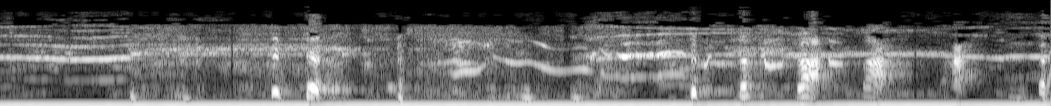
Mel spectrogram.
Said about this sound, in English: So somebody sent me a video of a cat hissing. So I'm going to play it for you guys right now, and it is so funny. This cat's in a cage, and somebody walks up to it, and listen to this thing.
